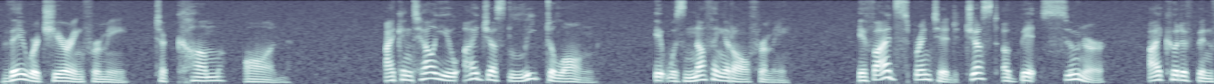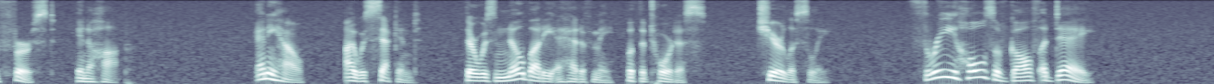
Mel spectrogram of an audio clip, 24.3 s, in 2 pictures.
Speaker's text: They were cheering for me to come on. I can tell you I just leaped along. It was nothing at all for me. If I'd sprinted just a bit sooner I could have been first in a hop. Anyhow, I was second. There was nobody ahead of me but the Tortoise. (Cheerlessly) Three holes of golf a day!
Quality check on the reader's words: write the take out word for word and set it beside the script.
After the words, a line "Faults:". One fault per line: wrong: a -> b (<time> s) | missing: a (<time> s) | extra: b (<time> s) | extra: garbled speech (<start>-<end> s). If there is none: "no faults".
They were cheering for me to come on. I can tell you I just leaped along. It was nothing at all for me. If I'd sprinted just a bit sooner I could have been first in a hop. Anyhow, I was second. There was nobody ahead of me but the Tortoise. (Cheerlessly) Three holes of golf a day!
Faults:
no faults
